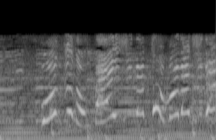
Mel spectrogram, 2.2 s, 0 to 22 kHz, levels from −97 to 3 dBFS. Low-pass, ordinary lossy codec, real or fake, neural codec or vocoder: none; none; real; none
